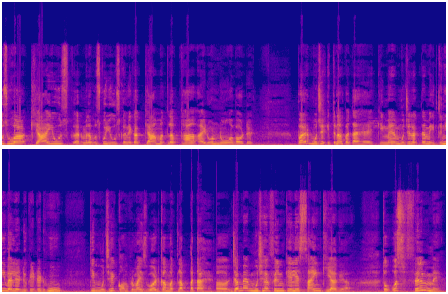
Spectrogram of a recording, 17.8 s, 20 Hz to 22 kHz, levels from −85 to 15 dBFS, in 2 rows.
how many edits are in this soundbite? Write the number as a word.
one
